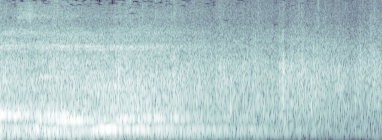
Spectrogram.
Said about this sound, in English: If you are the one, clap your hands and shout, I am the one. I said, clap your hands and say, I am the one.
